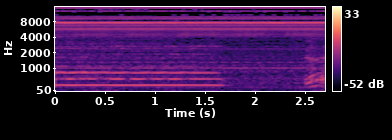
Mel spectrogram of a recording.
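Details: Normal sustained 'e' from a healthy female speech-language pathologist after a bite of cracker, with a rigid laryngoscope back in place through the mouth.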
